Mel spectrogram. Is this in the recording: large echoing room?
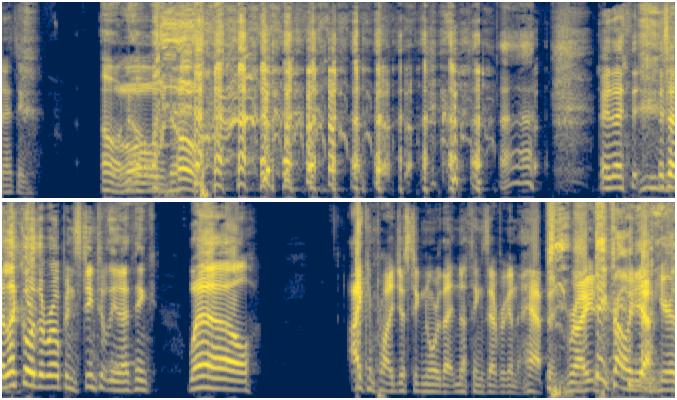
no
